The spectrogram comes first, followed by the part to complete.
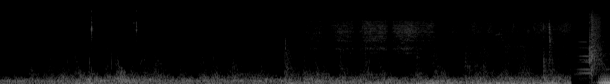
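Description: Faint, steady rubbing of a microfiber towel over a motorcycle's engine side cover as it is wiped dry; it cuts off suddenly just before the end.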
